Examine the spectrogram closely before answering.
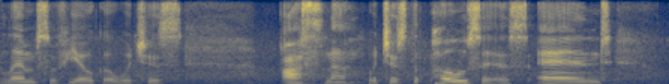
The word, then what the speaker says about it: asana: fitness-based poses that prioritize fitness-based poses over adaptable asana. Is that how I pronounce it?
